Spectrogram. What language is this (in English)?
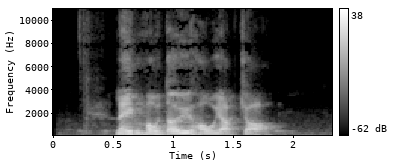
Cantonese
